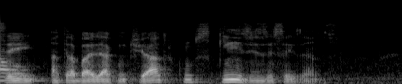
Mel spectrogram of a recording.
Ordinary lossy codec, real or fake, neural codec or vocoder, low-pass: MP3, 48 kbps; fake; codec, 16 kHz, 16 kbps, FreqCodec, smaller model; 7.2 kHz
